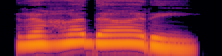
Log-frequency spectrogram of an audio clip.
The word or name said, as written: ರಹದಾರಿ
